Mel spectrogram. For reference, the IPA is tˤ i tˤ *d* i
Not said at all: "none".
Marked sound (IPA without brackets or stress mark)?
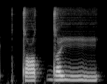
d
